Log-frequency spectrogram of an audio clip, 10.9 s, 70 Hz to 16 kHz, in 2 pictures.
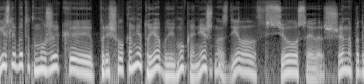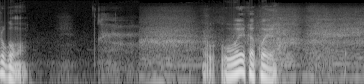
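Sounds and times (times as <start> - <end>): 
speech: 0.0 - 6.0, 8.5 - 9.8
motorcycle passing on the street, muffled through a closed window: 7.6 - 10.9.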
